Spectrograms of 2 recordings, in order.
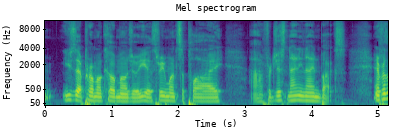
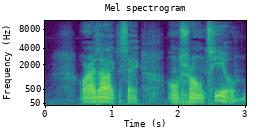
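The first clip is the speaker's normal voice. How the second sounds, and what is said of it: Slight put-on French accent. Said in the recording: “with a little bit of a French accent there”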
